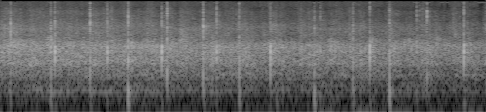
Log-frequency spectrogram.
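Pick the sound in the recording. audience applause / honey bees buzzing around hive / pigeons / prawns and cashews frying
audience applause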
